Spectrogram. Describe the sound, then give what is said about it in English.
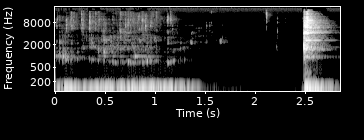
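Tea is poured into a cup, giving a steady low trickle for about a second and a half. A quiet pause follows, then a brief louder burst near the end. “I have my tea right here with me. I'm just going to pour a little bit more of it.”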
